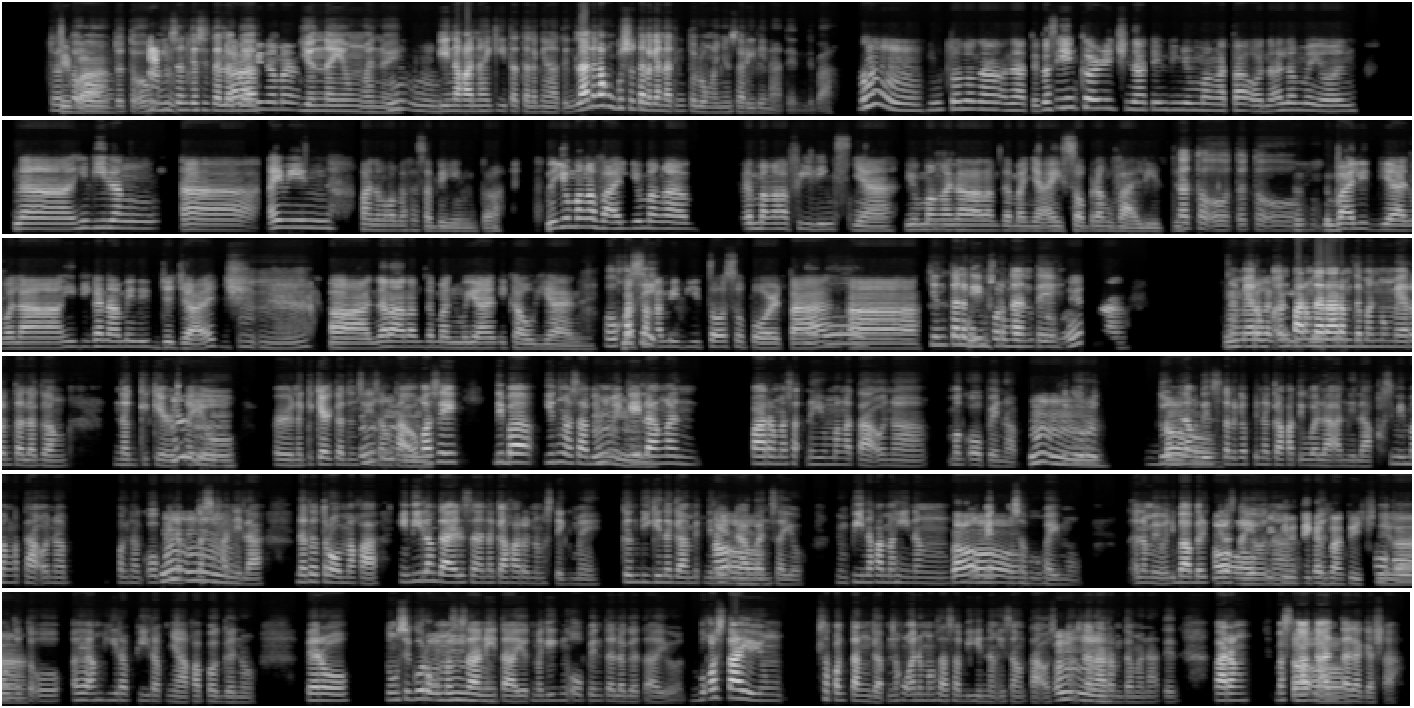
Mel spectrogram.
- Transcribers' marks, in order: throat clearing; tapping; dog barking; other background noise
- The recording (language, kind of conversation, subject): Filipino, unstructured, Ano ang masasabi mo tungkol sa paghingi ng tulong para sa kalusugang pangkaisipan?
- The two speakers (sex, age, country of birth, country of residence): female, 25-29, Philippines, Philippines; male, 25-29, Philippines, Philippines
